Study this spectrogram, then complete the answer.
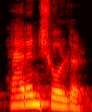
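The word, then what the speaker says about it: Head & Shoulders: शोल्डर ही बोलते हैं, उसे बोलते हैं हेयर एंड शोल्डर। हेयर एंड शोल्डर। अब हेड का डी आर में क्यों हुआ और एंड को पूरा नहीं बोला, सिर्फ एन बोल के हेड एंड शोल्डर को मिला के हेयर एंड शोल्डर बोला है।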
